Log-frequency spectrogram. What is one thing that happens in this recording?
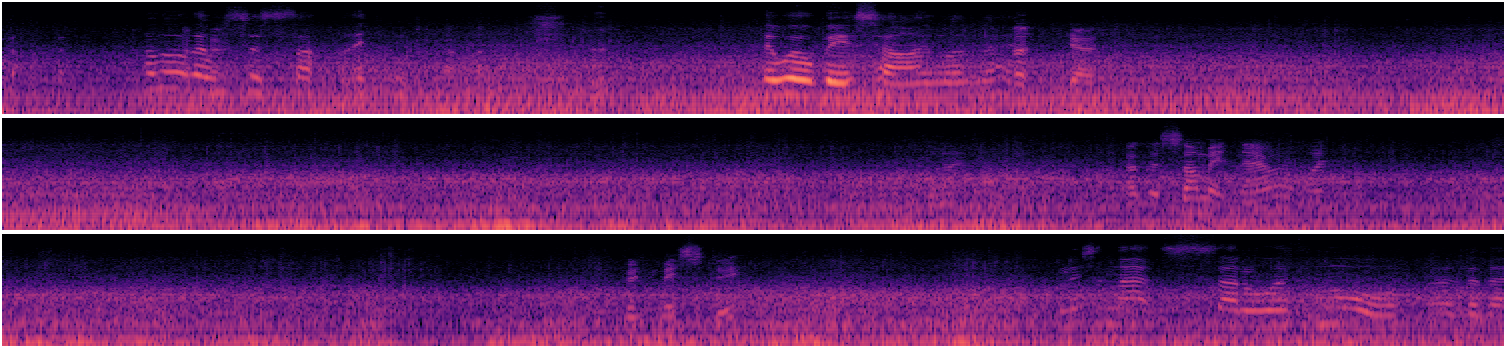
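A car drives steadily along a road with a low engine hum and tyre rumble.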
